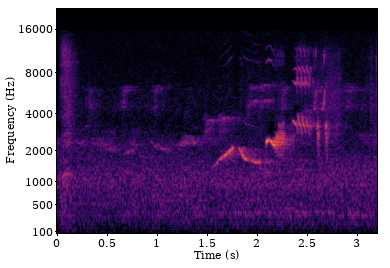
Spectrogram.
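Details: Evening song of a common blackbird: after a quiet start, a short run of whistled, slurred notes leads into sharp, high twittering chirps over soft background hiss.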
